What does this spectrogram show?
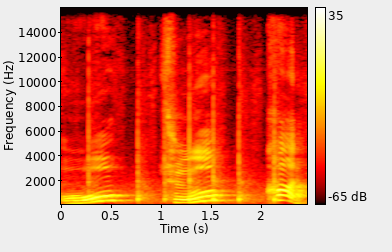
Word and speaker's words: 오죽헌: 쓰나요 합 덕 이렇게 쓰셔야 됩니다 주도 마찬가지로 발음은 오 주컨 이렇게 되지만 체연 거센소리 대기는 표기에 반영하지 않는다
